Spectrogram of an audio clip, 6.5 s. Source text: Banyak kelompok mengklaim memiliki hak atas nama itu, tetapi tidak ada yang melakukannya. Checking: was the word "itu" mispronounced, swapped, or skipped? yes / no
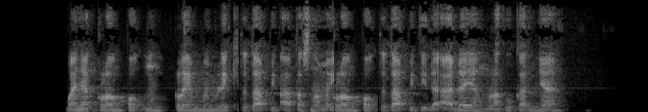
yes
